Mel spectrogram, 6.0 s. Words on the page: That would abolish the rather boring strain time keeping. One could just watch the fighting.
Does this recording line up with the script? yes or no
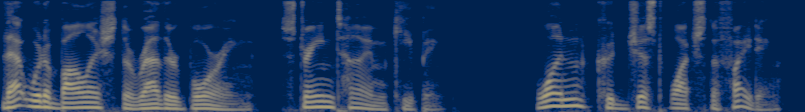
yes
